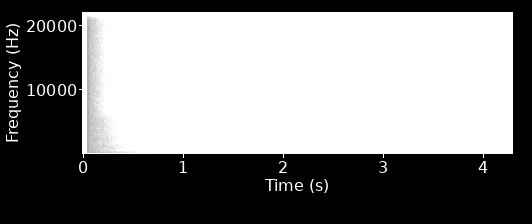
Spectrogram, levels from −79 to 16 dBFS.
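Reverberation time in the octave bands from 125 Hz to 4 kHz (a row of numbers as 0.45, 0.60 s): 1.4, 1.2, 0.85, 0.80, 0.70, 0.65 s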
